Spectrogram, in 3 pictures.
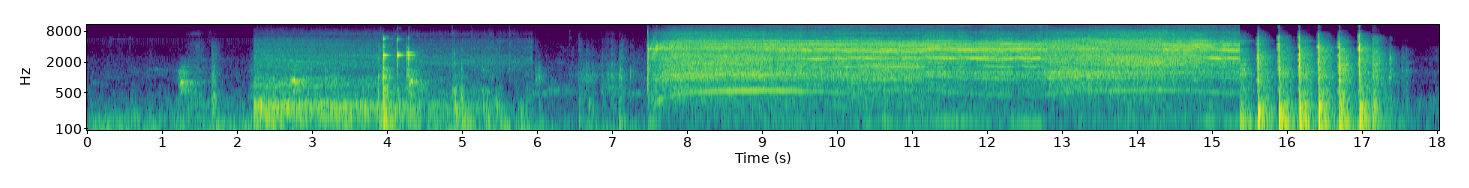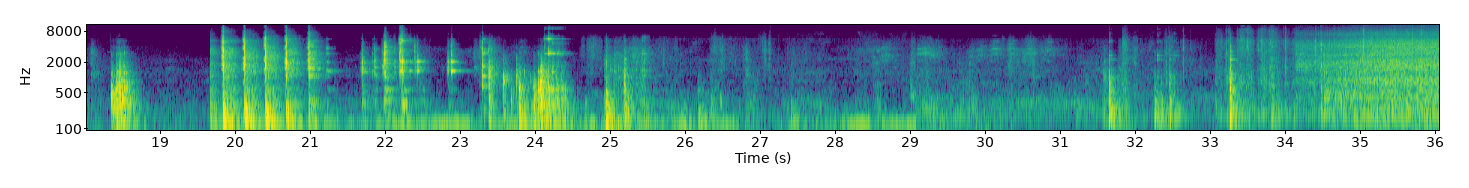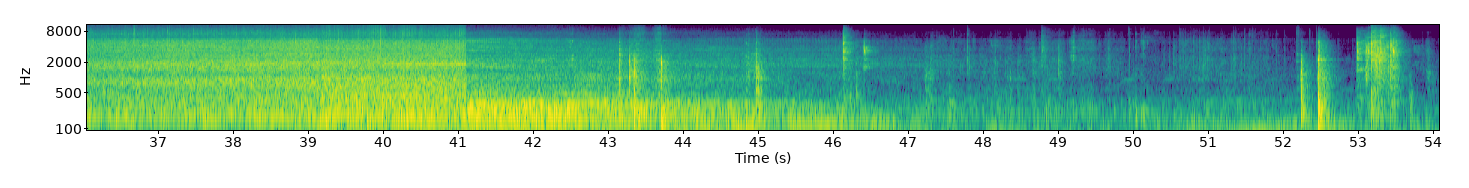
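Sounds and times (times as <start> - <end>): power tool running: 2.2 - 6.0, 7.5 - 15.4, 34.1 - 48.0.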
